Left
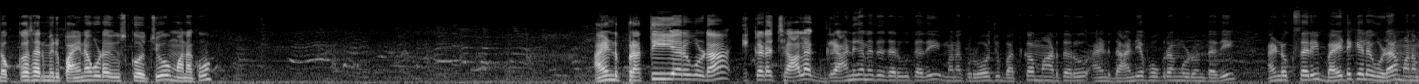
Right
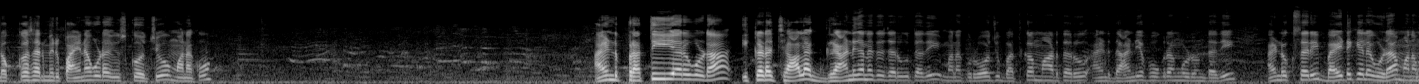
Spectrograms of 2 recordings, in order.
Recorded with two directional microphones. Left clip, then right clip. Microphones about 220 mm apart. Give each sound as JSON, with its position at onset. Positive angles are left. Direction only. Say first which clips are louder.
{"t": 0.0, "sound": "speech", "louder": "left 5 dB", "side_deg": -10}
{"t": 5.9, "sound": "speech", "louder": "even", "side_deg": -15}
{"t": 7.5, "sound": "speech", "louder": "right 6 dB", "side_deg": -30}
{"t": 8.3, "sound": "speech", "louder": "right 5 dB", "side_deg": -45}
{"t": 8.7, "sound": "speech", "louder": "even", "side_deg": -15}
